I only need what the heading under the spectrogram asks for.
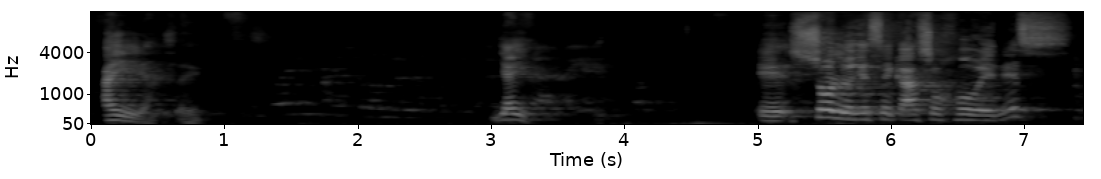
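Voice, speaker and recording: A man teaching a class, slow and deliberate, often checking in with his students. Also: a little high, darkish tone. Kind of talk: classroom lecture. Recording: roomy hall with long reverb.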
